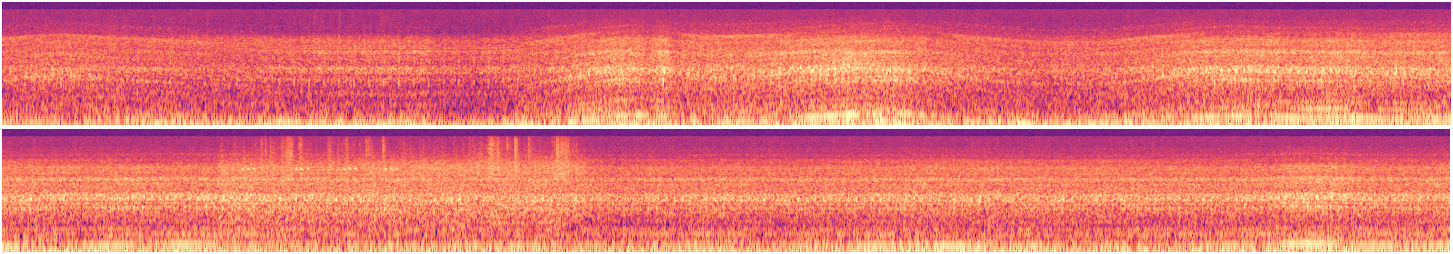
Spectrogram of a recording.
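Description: A tractor engine rumbles steadily, its pitch rising and falling with the throttle.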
